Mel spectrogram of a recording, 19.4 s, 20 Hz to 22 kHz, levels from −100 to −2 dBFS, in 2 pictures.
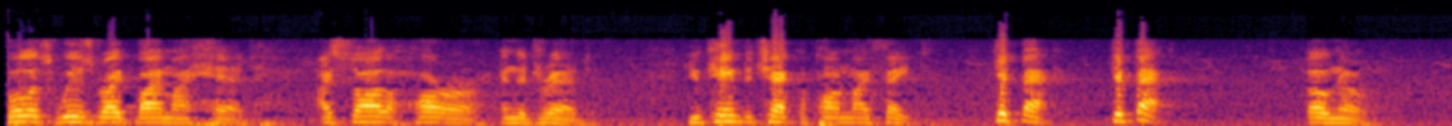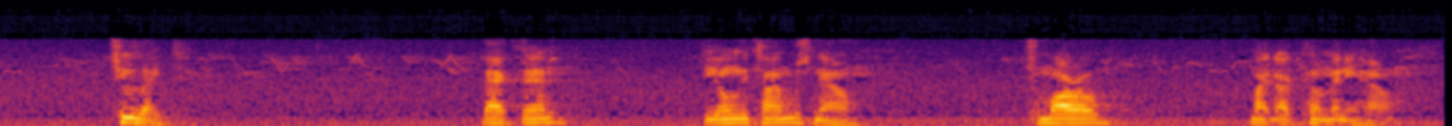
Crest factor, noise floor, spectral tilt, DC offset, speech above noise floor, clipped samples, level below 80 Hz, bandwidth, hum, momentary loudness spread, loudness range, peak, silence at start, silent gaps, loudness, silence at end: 20 dB; -47 dBFS; -6.5 dB/octave; under 0.1%; 30 dB; under 0.1%; -48 dBFS; 11 kHz; none; 20 LU; 10 LU; -2 dBFS; 0.05 s; none; -18 LUFS; 0.35 s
